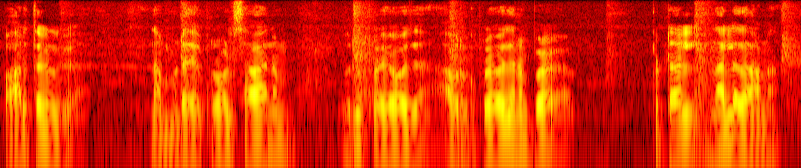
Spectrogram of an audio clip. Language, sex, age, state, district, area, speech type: Malayalam, male, 60+, Kerala, Kollam, rural, spontaneous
